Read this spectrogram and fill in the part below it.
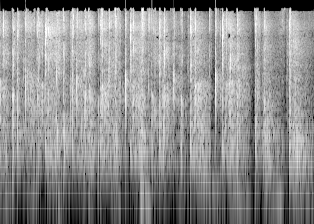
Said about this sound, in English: everybody, give him a clap.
